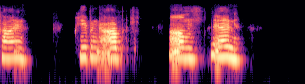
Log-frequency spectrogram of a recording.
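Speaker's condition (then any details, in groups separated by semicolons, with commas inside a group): Cerebral palsy; spasticity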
